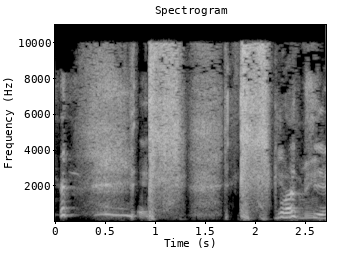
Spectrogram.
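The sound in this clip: A loud sneeze comes in two sharp bursts after a short voiced intake, and a voice follows afterward.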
